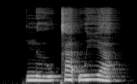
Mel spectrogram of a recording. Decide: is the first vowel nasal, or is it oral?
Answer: oral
